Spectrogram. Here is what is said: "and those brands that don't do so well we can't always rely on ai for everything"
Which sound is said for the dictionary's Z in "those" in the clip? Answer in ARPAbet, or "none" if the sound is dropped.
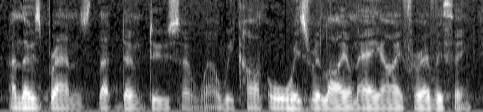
Z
